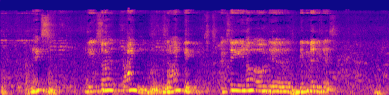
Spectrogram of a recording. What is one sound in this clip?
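A man speaks loudly through a microphone over loudspeakers.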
